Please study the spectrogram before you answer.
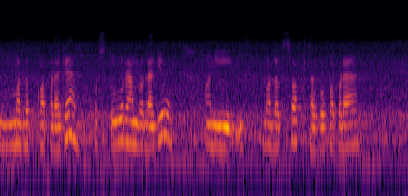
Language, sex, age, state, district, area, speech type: Nepali, female, 30-45, West Bengal, Darjeeling, rural, spontaneous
